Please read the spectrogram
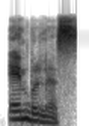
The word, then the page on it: embolus: Indian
